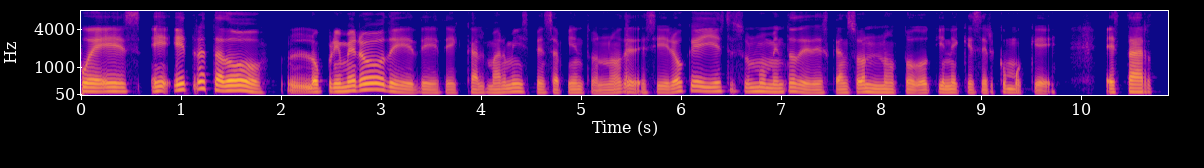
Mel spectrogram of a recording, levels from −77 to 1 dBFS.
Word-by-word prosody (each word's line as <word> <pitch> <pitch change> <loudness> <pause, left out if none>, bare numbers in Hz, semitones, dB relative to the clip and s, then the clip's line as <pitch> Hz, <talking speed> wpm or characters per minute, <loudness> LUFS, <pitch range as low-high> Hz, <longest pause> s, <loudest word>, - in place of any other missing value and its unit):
Pues, 145 0 +3
he 155 +2 +1
he 205 +2 +6
tratado 175 - +5 0.2
lo 130 0 0
primero 175 +9 +4
de 120 - 0
de 105 -1 -4
de 105 -1 -6
calmar 110 +1 -4
mis 135 +1 -1
pensamientos, 110 -3 -5
¿no? 100 +5 -3
De 120 -2 -2
decir: 110 +2 -3
"Okey, 155 -2 0
este 150 0 -4
es 145 - -13
un 140 +1 -1
momento 140 0 0
de 115 -6 -1
descanso, 110 +4 -2
no 115 -3 -1
todo 105 -1 -2
tiene 110 -2 -2
que 100 - -6
ser 105 +1 -7
como 115 -1 -5
que - - -6 0.5
estar 125 +1 +1
125 Hz, 165 wpm, -22 LUFS, 110-150 Hz, 0.5 s, he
